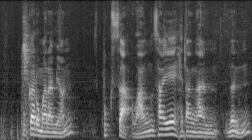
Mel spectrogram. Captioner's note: speaking Korean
